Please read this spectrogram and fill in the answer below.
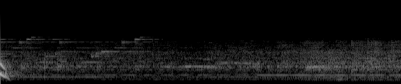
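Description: Music from a television's speaker, recorded in the room: a loud note falls away right at the start, then soft sustained instrumental tones carry on quietly.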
